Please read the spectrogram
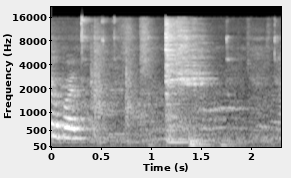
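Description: Kitchen clatter: a few light knocks and clinks of utensils on a kitchen counter, with one louder knock a little after a second in.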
